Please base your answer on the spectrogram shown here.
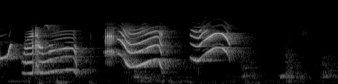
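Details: Indian ringneck kept as a talking pet, saying mummy and papa: three strong, nasal, harmonic phrases, each bending up then down, followed by a faint trailing note and quiet room sound.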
